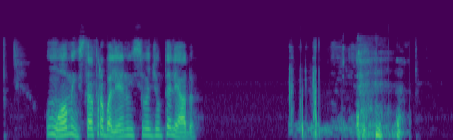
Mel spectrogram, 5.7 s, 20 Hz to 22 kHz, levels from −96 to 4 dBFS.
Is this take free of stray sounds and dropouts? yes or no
no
